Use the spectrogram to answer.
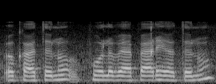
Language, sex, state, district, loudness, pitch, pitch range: Telugu, female, Andhra Pradesh, Anantapur, -19 LUFS, 200 Hz, 195-210 Hz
